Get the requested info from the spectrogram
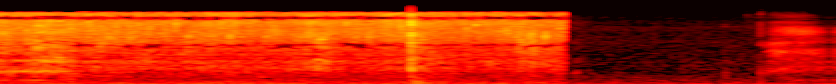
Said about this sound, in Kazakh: араластырып қуырып аламыз.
